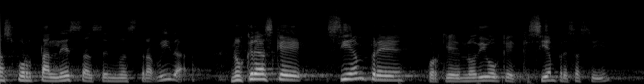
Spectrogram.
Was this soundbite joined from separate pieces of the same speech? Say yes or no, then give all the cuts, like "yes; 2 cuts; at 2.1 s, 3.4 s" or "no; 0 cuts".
no; 0 cuts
